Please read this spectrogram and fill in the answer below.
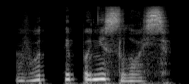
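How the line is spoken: Shivering whisper. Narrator (Russian): шепнула я, вздрогнув от мурашек, побежавших по всему телу от холода

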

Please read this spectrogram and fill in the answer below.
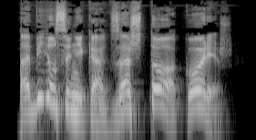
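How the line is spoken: Shout. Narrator (Russian): крикнул Легостаев

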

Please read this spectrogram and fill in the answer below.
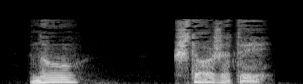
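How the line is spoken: Knight rasping hoarsely. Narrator (Russian): прохрипел рыцарь

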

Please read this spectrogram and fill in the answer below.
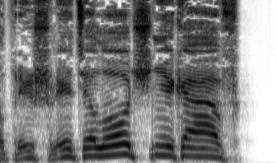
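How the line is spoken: Shouting from a distance. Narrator (Russian): Ябо, остановившийся на безопасном расстоянии, кричал

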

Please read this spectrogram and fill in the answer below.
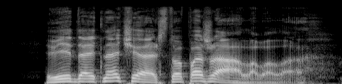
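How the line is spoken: Deep booming bass. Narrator (Russian): басом пророкотал кузнец Микула

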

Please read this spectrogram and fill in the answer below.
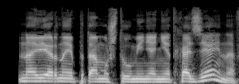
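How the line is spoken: Snort. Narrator (Russian): фыркнул Арчибальд

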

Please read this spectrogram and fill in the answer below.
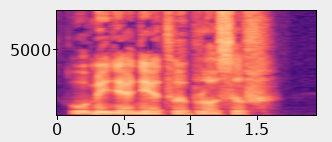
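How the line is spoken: Cold. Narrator (Russian): сказал Сварог холодно

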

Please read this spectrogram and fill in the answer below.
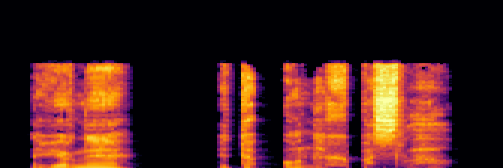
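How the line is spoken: Quiet. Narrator (Russian): тихо сказал Гарри

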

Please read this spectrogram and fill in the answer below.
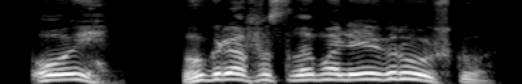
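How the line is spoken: Mocking guffaw. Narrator (Russian): захохотал мой враг

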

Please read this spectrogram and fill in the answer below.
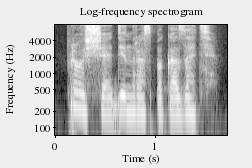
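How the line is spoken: Whisper. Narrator (Russian): шепнула я

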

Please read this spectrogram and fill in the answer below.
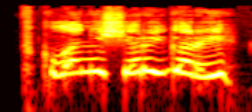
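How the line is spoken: Squeak. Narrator (Russian): пискнул Ми

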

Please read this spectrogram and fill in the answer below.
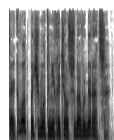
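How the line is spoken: Wry snort. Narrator (Russian): хмыкнул я

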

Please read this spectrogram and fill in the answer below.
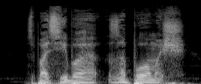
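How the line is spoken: Hoarse rasp. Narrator (Russian): прохрипел он

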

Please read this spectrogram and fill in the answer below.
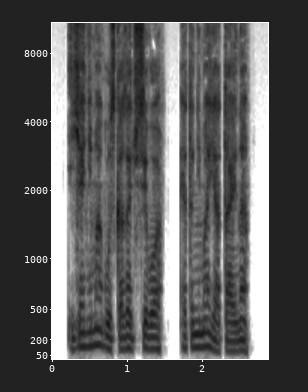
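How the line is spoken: Clipped, emphatic. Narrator (Russian): отчеканила Фьюри

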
